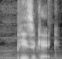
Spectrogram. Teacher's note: And the grammatical glue connecting them, which is the tiny word of, completely loses its strong consonant. It weakens down into a tiny, fast, barely audible sound. So rhythmically, it links into one fluid phrase. · All the vocal emphasis is placed on the outer words, and that middle word just shrinks. If you are learning the language and strictly listening for the distinct sounds of the word of, you're going to completely miss the idiom as it flies right past you.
